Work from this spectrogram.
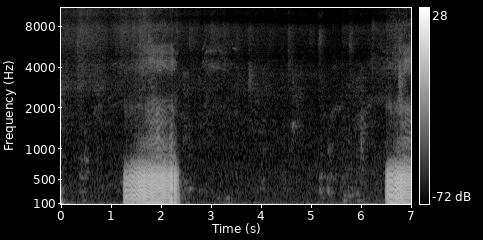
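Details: Sleeping Pekingese puppy giving a long, harsh snore of over a second, then a quiet pause of about four seconds before the next rough snort begins.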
